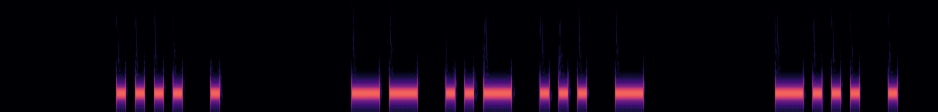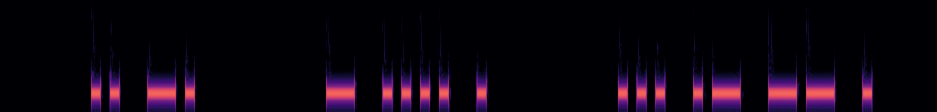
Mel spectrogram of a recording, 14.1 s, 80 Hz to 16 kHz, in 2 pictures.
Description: Morse code, heard as a keyed tone, about 17 wpm, 700 Hz. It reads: HE MUST BE IN THE SAME
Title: 2x Word-Spacing - Sentences from Top 500 Words - 17wpm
